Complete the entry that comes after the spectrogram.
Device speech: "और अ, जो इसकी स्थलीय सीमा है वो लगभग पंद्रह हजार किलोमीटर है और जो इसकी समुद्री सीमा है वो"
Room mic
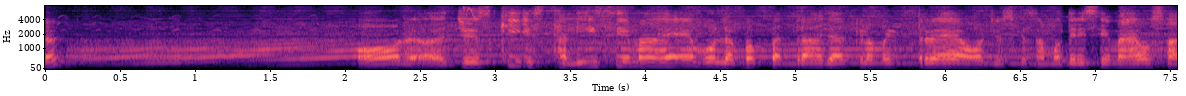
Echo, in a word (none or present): present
